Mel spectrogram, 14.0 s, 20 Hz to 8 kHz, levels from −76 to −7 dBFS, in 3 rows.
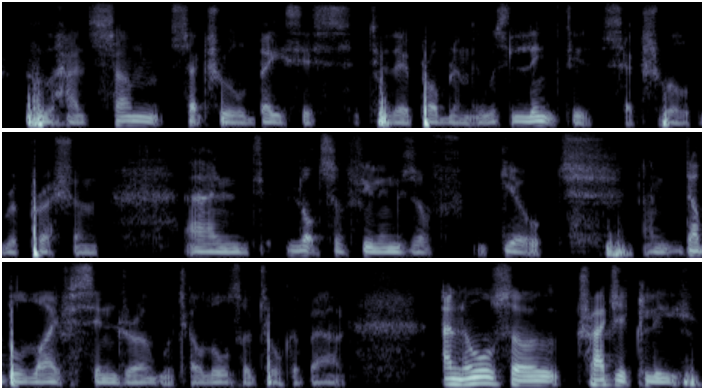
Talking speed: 135 wpm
